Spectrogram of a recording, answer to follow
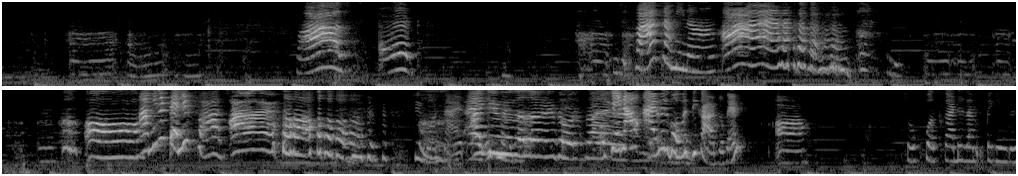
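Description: Girls' garbled, mangled speech and giggling as they try to talk with plastic cheek-retractor mouthpieces in, over background music. The voice comes in bursts: briefly about two seconds in, again around five to six seconds, then almost without a break from eight to thirteen seconds.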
